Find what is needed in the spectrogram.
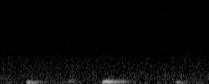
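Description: Dull low thuds in a steady walking rhythm, alternating heavy and light about every 0.7 s: a handheld phone being jolted by the steps of the person carrying it. Beneath them is a faint rush of runoff water cascading down a wall onto a flooded road.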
